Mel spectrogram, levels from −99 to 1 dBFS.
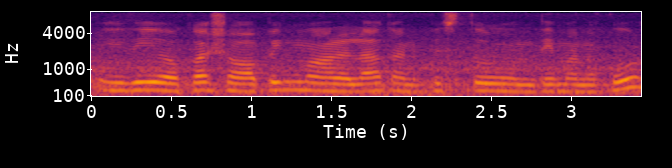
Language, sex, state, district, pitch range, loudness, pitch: Telugu, female, Andhra Pradesh, Visakhapatnam, 200-235 Hz, -31 LUFS, 215 Hz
